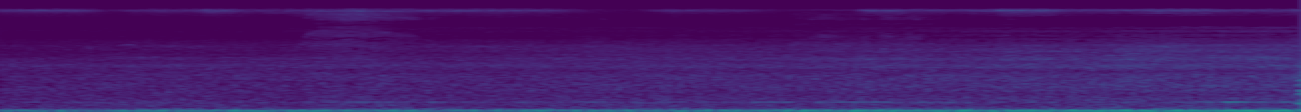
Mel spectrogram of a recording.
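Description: Low rumble of an approaching diesel-hauled freight train, still out of sight, growing steadily louder.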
